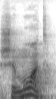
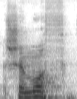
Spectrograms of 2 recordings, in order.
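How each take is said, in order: First: The word ends with a t sound. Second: The word ends with a th sound.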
